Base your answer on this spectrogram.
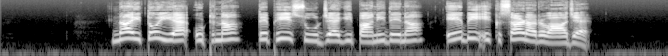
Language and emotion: Dogri, neutral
